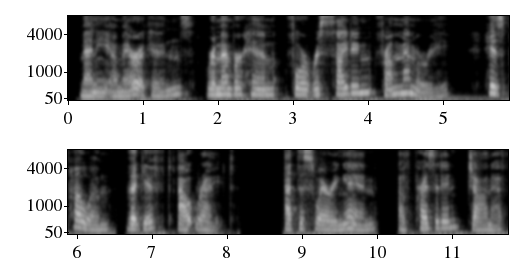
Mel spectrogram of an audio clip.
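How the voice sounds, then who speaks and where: On a very clean recording with a silent background, a woman speaks at a very slow pace with lively intonation. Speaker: radio announcer. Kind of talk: scripted news-style narration of an introduction. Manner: formal, clear, slow, even-paced.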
